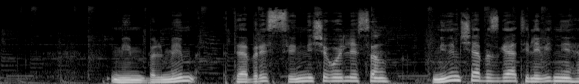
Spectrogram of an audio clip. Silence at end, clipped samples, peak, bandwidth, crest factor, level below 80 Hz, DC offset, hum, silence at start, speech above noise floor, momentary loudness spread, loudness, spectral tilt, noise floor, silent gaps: 0 s; under 0.1%; -6 dBFS; 16 kHz; 16 dB; -50 dBFS; under 0.1%; none; 1.1 s; 29 dB; 6 LU; -22 LUFS; -6 dB/octave; -50 dBFS; none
